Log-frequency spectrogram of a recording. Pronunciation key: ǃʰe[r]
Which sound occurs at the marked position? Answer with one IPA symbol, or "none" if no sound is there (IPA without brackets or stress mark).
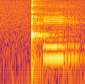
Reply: r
